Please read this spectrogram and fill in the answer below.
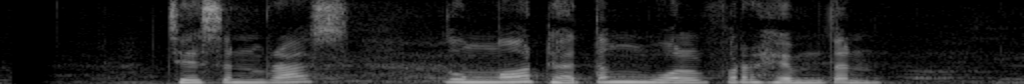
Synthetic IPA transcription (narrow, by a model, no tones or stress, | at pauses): d͡ʒ̥ɛsənpɾasluŋɔɖ̥ä̤t̪əŋwɔlfərɦɛmt̪ɔn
